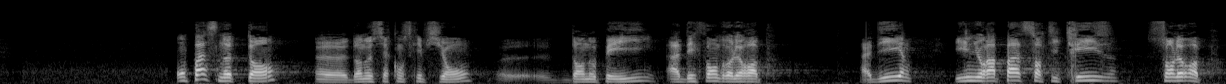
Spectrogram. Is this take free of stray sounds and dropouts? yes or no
yes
